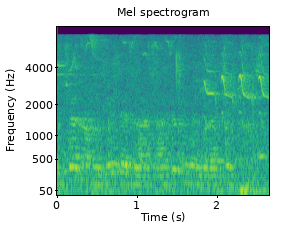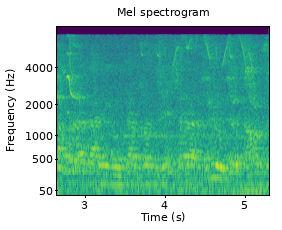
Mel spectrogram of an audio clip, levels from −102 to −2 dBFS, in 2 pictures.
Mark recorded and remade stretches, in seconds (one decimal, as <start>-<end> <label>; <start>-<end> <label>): 0.0-5.3 recorded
